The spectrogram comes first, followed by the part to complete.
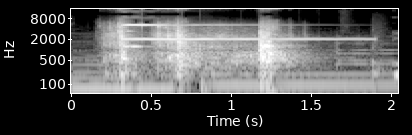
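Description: Cash-register "ka-ching" sound effect: a rattling burst with a bell ringing over it, a second sharp hit a little after a second in, and the bell tone ringing out until just before the end.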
